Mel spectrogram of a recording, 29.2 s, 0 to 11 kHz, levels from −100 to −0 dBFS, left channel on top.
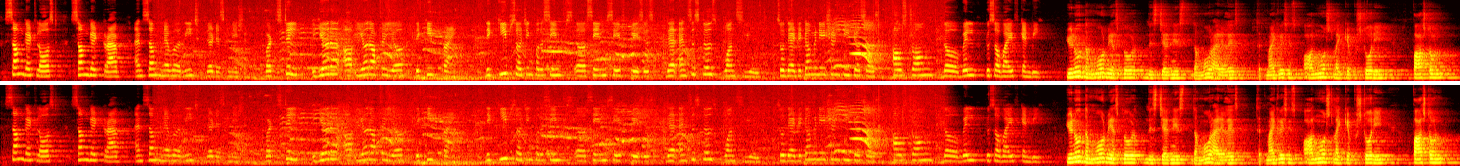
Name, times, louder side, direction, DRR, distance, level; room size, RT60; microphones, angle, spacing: voice 1, 0.1-1.1 1.4-2.4 2.7-9.2 9.7-15.2 15.5-17.6 17.8-20.8, left 5 dB, 35° left, 17 dB, 0.4 m, -31 dB
sound 1, 3.0-18.9, left 2 dB, 10° left, 1.3 m, -36 dB
voice 2, 21.3-24.7 25.3-27.7 28.3-28.9, right 2 dB, 35° right, 9 dB, 0.9 m, -23 dB
19.5 x 12.0 x 5.2 m, 1.4 s
head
